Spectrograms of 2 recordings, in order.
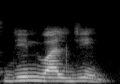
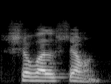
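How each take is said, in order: First: The name is said with an English pronunciation. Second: The name is said with a French pronunciation. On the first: "Maybe that is your familiar pronunciation" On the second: "But it is really pronounced as"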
